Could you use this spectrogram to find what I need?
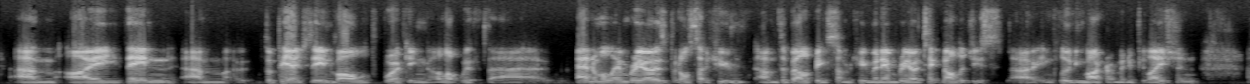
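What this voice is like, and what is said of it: Australian accent. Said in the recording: “in Australia, as you can tell by the accent”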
